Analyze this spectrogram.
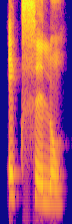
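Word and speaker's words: excellent: looks like exactly the English word but the pronunciation is slightly different and that is exelo ex Exel Exel EX ENT Exel again an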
